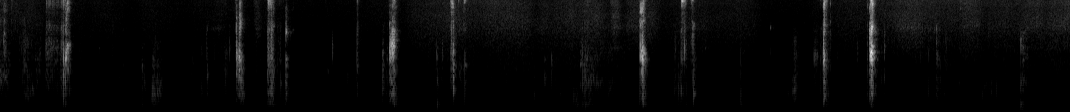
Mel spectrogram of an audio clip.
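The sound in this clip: Someone eating food, with crisp crunching bites and chewing at irregular intervals, a dozen or so sharp crunches standing out clearly with no voices.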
